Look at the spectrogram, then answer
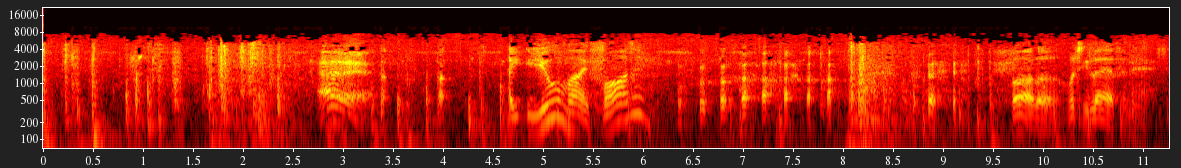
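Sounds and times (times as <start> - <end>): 
door being opened with rattling and clattering: 0.0 - 3.0, 7.4 - 10.3
laughter: 2.8 - 4.4, 6.1 - 10.2
speech: 4.7 - 8.0, 8.8 - 9.1, 9.7 - 11.2.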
